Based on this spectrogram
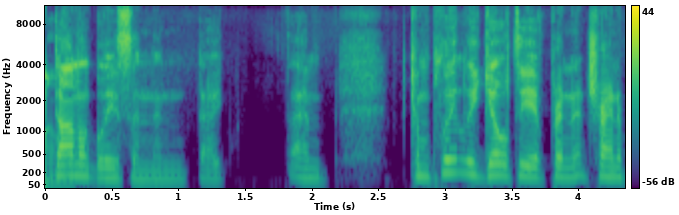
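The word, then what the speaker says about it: Domhnall Gleeson: a small request please pronounce uh dom hanol gleeson's name correctly is pronounced the same as donal yes so it's donald gleason and i i'm completely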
